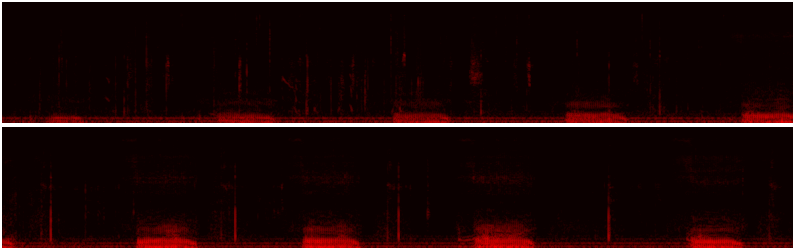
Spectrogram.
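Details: A mother English Bulldog snores while nursing her one-day-old puppies, with low, rattling breaths about every two seconds that grow slightly louder, over a steady low hum.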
